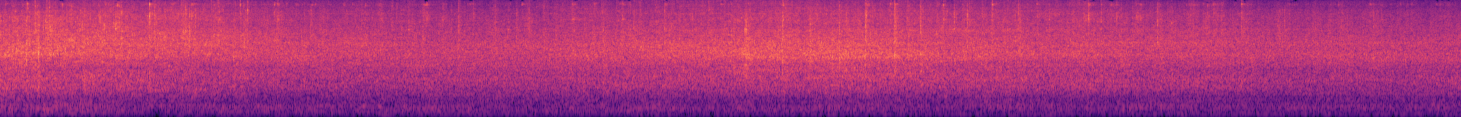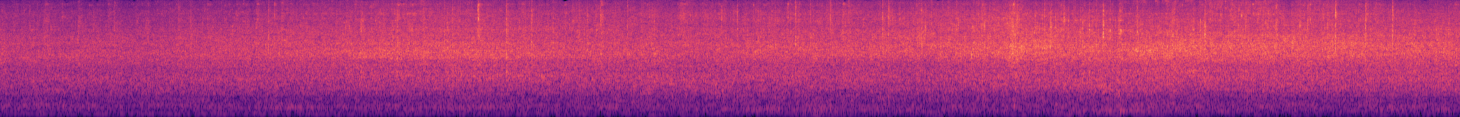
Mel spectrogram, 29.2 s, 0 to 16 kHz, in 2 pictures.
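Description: Standard Gauge tinplate toy trains, among them an Ives 3243 set, running on three-rail metal track: a steady rushing rumble of wheels and motor that swells several times as a train passes close by.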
